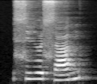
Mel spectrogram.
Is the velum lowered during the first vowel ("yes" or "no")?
no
